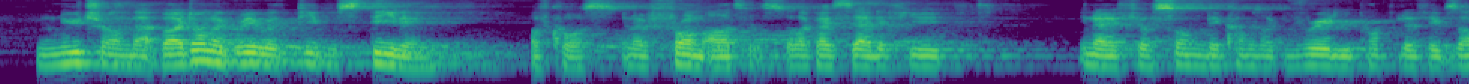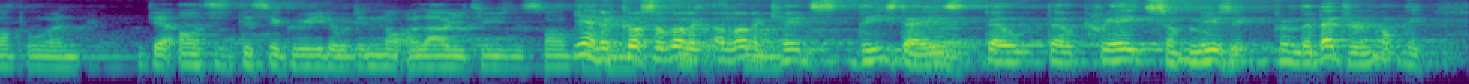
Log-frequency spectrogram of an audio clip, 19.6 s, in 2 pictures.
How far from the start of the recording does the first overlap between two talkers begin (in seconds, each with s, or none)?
13.6 s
